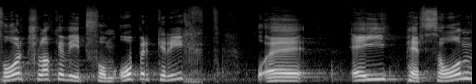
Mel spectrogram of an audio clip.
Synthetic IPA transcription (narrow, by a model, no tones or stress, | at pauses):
foːɾkəʃlɑːɡ̥əʋɪtfɔmʔoːb̥əɾɡ̥əɾɪχtː | eɪpʰɛɾsoːn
